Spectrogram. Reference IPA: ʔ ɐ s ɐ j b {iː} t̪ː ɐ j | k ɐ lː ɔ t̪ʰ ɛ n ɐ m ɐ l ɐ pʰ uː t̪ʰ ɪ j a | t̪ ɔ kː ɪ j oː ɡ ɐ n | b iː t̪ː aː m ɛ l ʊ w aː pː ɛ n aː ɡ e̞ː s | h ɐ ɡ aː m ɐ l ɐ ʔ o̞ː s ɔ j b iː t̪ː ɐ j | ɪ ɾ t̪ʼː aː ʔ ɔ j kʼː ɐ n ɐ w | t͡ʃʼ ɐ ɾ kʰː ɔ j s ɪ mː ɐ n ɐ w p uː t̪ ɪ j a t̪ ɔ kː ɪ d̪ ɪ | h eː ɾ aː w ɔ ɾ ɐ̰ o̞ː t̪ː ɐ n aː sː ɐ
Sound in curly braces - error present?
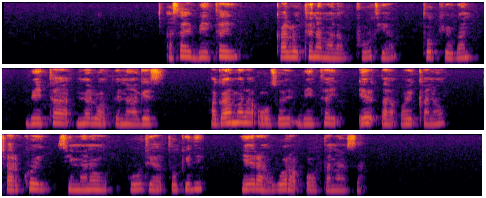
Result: no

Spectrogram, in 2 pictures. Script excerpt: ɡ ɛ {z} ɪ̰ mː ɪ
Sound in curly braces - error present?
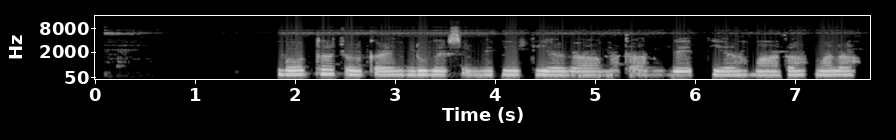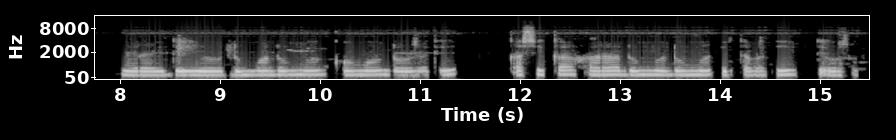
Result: yes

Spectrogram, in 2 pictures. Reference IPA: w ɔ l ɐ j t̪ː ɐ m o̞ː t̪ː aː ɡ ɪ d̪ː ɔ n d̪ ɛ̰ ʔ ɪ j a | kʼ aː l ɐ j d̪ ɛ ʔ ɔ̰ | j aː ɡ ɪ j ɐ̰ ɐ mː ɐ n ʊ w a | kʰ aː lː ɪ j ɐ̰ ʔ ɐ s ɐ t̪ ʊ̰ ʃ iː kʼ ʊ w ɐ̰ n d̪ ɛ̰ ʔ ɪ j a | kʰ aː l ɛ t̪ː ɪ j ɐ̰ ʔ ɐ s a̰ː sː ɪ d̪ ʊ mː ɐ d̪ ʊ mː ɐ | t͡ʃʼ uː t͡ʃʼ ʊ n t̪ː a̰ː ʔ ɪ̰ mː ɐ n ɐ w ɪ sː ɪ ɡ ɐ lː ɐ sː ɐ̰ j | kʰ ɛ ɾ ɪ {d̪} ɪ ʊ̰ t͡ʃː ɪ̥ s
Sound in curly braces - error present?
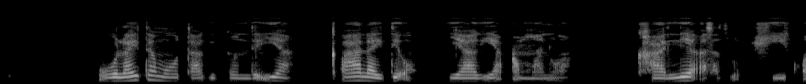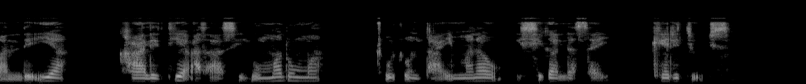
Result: yes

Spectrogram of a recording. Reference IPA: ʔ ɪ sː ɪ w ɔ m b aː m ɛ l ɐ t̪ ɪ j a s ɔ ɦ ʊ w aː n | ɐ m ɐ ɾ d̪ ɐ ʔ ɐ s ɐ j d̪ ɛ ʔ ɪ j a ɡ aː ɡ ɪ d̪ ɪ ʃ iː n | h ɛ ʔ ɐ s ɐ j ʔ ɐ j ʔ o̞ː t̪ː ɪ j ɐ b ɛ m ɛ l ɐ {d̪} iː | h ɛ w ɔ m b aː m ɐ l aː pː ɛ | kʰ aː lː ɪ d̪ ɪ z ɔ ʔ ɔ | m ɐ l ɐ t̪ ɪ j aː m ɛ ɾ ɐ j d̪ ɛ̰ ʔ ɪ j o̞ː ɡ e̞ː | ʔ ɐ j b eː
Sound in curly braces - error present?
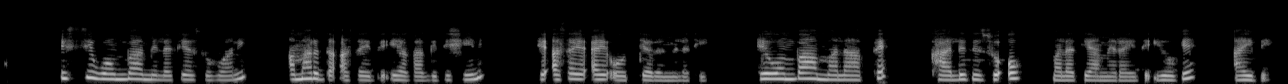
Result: yes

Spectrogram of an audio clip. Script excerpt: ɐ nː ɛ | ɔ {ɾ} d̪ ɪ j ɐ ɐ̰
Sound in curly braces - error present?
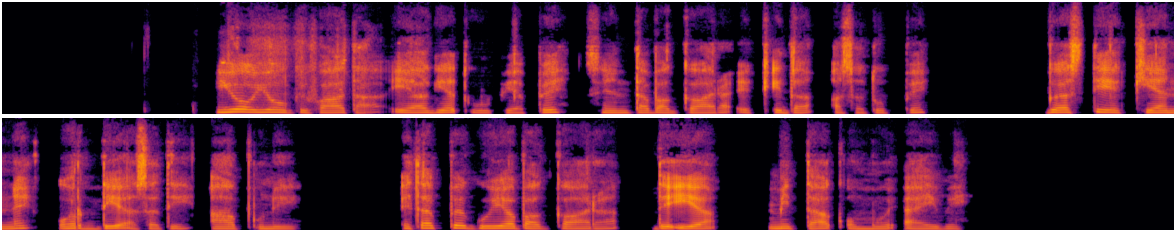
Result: no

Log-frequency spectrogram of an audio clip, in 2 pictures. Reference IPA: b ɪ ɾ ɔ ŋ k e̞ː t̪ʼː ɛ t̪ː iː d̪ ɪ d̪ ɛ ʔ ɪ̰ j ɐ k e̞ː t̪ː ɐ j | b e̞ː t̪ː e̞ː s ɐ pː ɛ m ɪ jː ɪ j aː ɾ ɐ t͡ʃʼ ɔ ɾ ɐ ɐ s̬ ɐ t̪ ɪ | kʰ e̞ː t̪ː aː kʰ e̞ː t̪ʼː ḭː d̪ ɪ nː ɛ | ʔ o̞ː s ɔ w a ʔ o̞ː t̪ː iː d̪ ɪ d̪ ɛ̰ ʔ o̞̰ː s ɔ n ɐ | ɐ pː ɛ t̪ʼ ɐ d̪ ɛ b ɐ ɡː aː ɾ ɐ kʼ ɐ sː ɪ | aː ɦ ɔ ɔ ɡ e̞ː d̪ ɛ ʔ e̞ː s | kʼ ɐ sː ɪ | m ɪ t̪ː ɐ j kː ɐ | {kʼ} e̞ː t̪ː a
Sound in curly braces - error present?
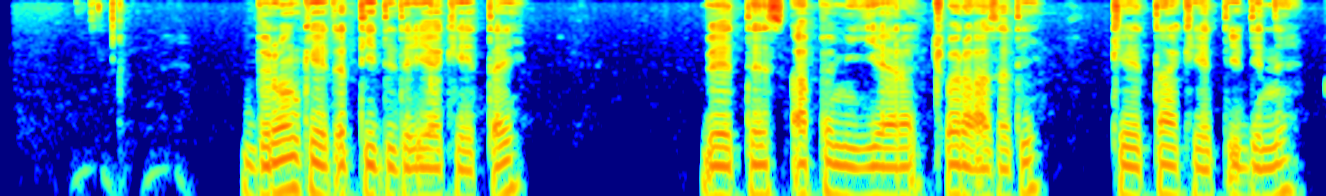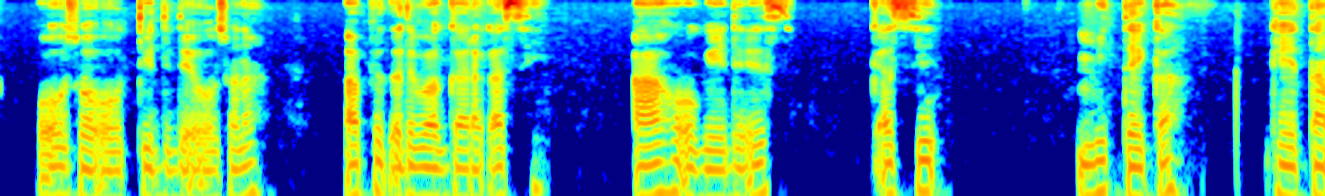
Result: yes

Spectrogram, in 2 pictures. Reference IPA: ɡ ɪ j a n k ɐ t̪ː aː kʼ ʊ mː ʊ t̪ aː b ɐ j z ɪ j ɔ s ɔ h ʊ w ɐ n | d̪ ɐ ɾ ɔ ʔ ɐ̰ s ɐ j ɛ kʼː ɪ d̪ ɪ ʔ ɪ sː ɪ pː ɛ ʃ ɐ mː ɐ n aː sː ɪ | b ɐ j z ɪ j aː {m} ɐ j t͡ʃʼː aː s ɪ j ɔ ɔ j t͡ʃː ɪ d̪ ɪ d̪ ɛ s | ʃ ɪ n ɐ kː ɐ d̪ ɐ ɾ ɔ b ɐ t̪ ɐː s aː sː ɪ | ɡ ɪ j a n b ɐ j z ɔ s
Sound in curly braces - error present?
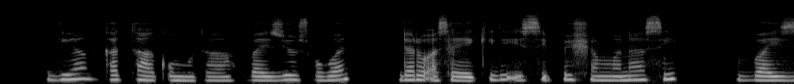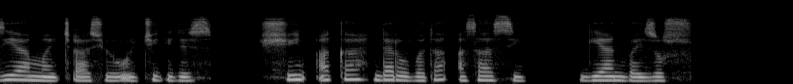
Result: no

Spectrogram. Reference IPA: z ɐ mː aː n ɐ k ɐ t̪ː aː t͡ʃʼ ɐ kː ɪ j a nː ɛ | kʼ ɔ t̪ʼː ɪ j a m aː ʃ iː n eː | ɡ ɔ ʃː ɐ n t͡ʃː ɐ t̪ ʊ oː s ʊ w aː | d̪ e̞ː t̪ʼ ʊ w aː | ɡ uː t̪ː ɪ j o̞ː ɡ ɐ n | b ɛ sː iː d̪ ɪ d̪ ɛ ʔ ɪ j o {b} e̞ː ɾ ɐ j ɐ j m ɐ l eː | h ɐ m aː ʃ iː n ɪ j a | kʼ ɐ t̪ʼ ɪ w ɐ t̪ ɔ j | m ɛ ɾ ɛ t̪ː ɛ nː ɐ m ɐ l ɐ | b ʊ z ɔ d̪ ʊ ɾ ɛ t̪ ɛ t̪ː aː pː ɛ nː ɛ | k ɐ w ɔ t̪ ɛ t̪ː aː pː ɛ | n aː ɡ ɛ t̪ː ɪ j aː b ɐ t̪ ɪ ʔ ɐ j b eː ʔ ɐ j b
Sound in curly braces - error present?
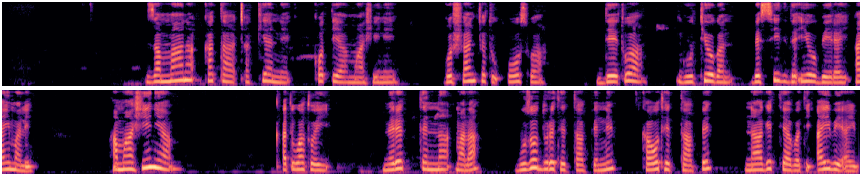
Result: no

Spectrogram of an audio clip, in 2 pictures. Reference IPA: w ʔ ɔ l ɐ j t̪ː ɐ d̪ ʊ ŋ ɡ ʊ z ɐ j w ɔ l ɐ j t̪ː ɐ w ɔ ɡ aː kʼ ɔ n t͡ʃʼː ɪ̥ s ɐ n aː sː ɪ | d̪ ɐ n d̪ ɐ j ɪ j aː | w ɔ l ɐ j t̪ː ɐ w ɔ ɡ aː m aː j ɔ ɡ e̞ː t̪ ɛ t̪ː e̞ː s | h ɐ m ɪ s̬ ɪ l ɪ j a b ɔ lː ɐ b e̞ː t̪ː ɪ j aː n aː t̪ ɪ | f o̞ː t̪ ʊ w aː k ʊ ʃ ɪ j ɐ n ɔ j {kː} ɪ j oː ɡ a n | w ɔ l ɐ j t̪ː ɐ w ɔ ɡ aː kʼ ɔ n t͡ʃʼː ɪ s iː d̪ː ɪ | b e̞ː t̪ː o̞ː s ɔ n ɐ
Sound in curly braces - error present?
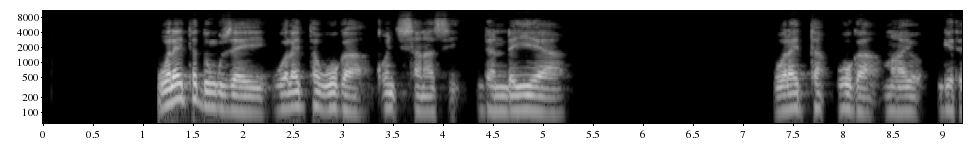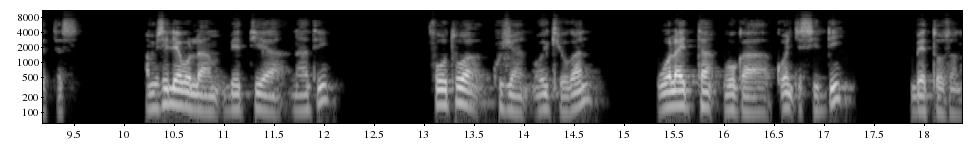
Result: no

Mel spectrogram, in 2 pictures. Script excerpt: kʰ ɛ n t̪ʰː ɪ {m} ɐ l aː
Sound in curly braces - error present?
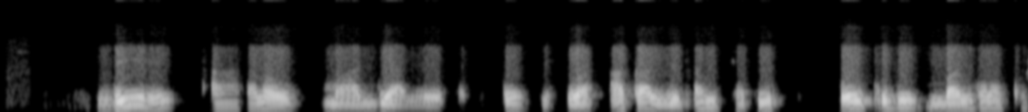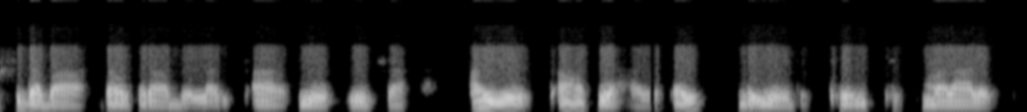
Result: no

